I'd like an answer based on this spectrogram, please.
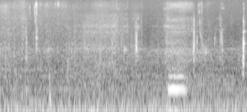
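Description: Close-miked chewing of a mouthful of food, with small wet mouth clicks throughout and a brief low hum about three and a half seconds in.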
